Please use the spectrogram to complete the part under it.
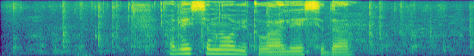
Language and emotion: Russian, neutral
